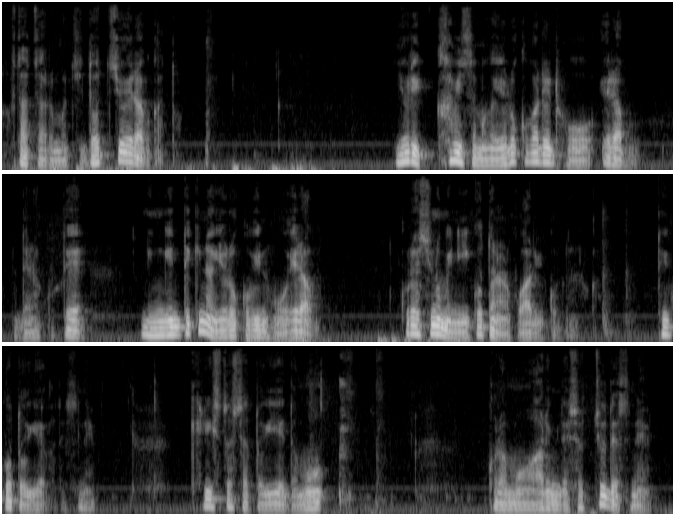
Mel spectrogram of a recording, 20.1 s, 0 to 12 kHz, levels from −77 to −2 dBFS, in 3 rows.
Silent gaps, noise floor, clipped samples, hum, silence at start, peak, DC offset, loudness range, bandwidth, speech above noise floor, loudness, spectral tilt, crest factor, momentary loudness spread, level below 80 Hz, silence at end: none; -56 dBFS; under 0.1%; none; 0.05 s; -8 dBFS; under 0.1%; 6 LU; 11.5 kHz; 29 dB; -28 LUFS; -7 dB/octave; 20 dB; 22 LU; -46 dBFS; 0 s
